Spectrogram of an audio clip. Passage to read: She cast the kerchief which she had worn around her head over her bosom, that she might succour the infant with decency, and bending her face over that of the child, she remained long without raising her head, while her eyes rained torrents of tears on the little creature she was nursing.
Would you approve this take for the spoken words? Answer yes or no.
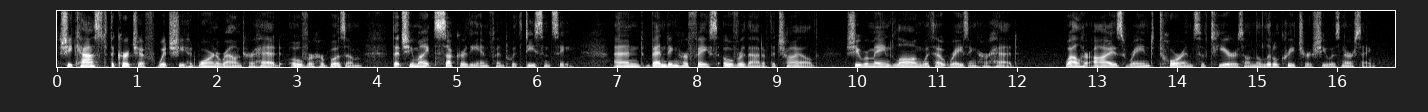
yes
